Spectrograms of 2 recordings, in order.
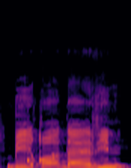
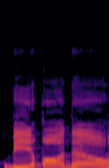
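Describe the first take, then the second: First: بقدرن slow with a light thin ر. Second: بقدر stopped with a full heavy ر; heavy ra on pause. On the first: Teacher demonstrating the thin ra in بقدرن. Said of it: "باریک پڑھیں گے". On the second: Teacher demonstrating the heavy ra when stopping on بقدر. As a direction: round out the final ر of بقدر thick and heavy. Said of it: "اگر وقف کرے تو پر پڑھیں گے". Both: Shown as a demonstration.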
